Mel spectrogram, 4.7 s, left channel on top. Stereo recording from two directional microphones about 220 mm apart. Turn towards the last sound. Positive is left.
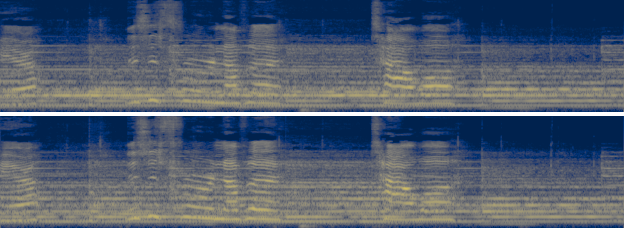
turn(degrees=-15)  # may be behind; listen again after turning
